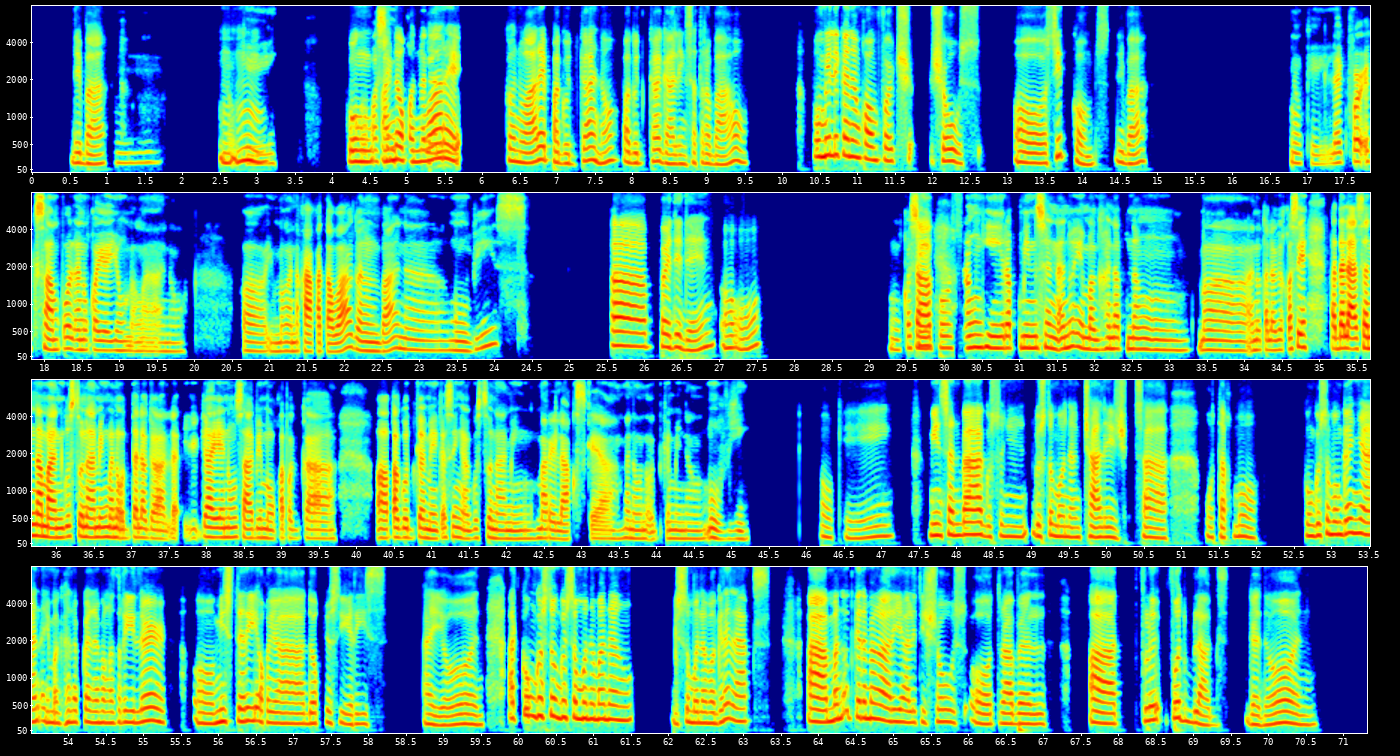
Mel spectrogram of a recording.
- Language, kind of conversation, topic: Filipino, advice, Paano ako pipili ng palabas kapag napakarami ng pagpipilian?
- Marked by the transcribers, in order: breath; tapping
